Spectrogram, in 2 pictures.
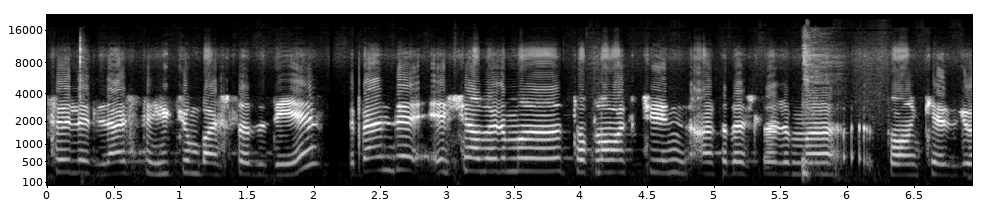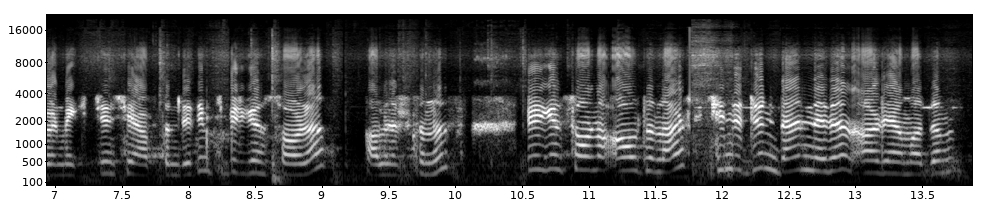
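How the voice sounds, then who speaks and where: A woman speaking casually on a landline phone call, recounting and explaining events with hesitant pauses. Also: sits high, bright, forceful tone. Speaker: prisoner calling home by phone. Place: telephone call from prison. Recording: over a landline phone, faint noise.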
